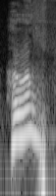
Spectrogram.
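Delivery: grumpy camel harrumph; camel snort. A narrator's reading. Camels grumbling at all the noise, snorted harrumph. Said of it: "snorted the camel".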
